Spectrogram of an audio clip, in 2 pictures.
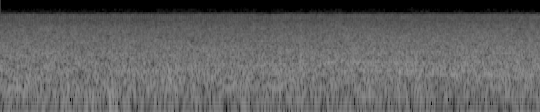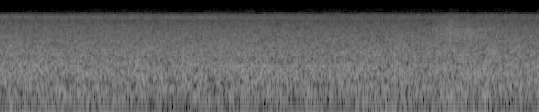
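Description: An electric fan whirs steadily.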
